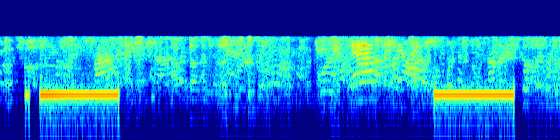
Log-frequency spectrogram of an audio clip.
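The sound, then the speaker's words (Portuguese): A telephone busy tone follows a dropped call: two loud, steady beeps of about one second each, separated by a stretch of people talking. “a ligação caiu”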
